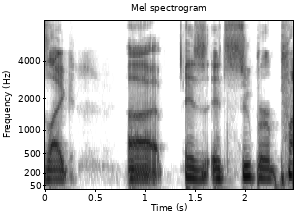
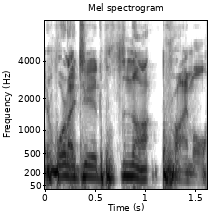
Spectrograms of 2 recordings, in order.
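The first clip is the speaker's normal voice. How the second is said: put-on lisping voice. Imitating an apology video, serious but with a lisp: imitating Liver King's lisp. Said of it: "But with his lisp".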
